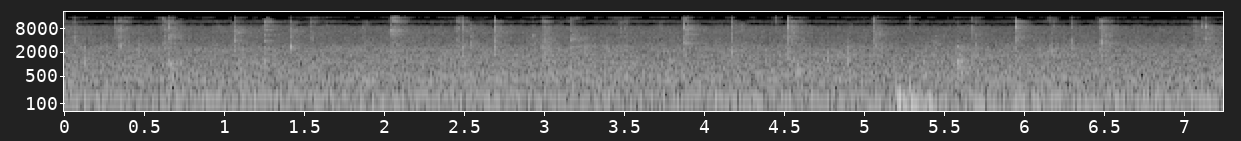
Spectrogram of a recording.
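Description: Chopsticks clicking against porcelain rice bowls during a meal: scattered light ticks over a steady background hiss, with one low thump a little past halfway.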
